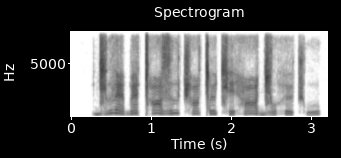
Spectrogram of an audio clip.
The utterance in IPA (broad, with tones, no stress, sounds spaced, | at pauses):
d͡ʑ ɯ˩˥ ð æ˥˨ b æ˧˥˧ ǀʰ ɑ˧˥˧ z ɯ˧˥˧ t͡ʃʰ ɑ˧˥˧ ǀ ø˧˥˧ t͡ɕʰ e˨ h ɑ˧˥˧ d͡ʑ o˨ h ø˥˨ t͡ʃʰ u˩˥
